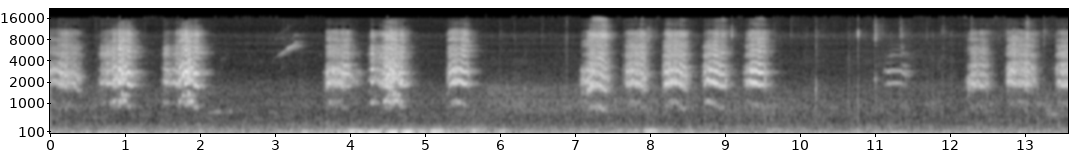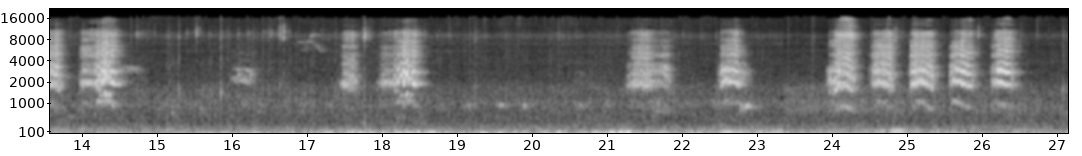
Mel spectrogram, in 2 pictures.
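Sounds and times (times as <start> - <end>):
macaw rasping screeches and squawks: 0.0 - 2.3, 3.1 - 5.8, 7.1 - 9.7, 12.2 - 14.8, 17.4 - 18.7, 21.2 - 23.0, 23.9 - 26.6
steady low background noise: 0.0 - 27.1.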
